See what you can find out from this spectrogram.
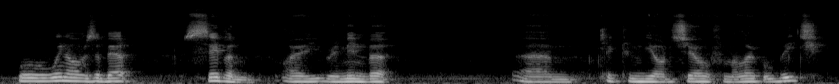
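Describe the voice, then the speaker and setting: A man with a New Zealand accent speaks at a medium pitch in a dark, mellow, somewhat breathy tone with fairly even intonation. His pace is fairly slow, broken by long, frequent pauses. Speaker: shell collector. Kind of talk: interview answer.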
